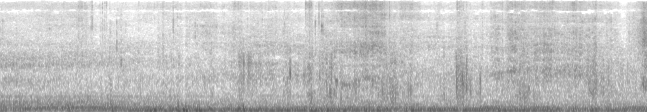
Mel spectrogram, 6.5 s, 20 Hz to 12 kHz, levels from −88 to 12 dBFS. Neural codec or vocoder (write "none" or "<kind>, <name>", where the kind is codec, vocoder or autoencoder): none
